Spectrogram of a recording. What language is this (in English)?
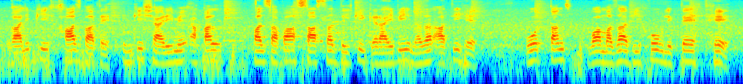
Urdu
